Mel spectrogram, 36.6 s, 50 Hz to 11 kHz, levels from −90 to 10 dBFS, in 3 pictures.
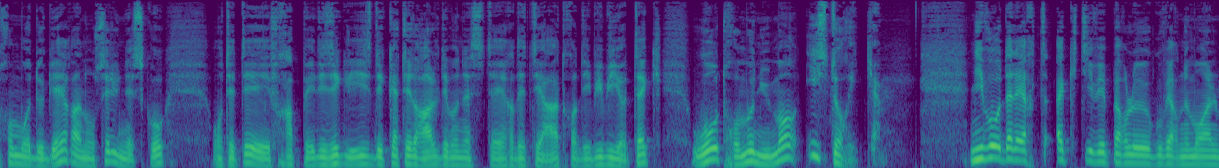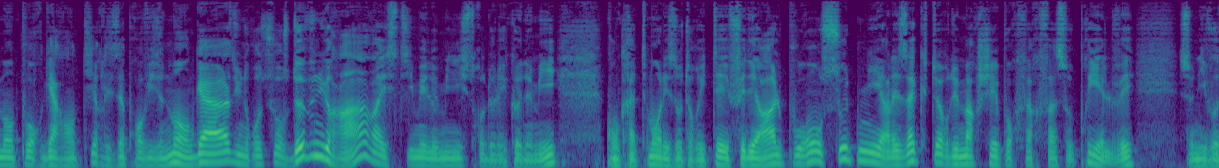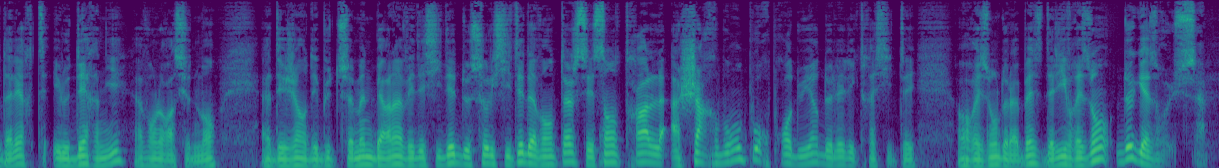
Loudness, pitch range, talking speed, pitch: -27 LUFS, 90-120 Hz, 160 wpm, 105 Hz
